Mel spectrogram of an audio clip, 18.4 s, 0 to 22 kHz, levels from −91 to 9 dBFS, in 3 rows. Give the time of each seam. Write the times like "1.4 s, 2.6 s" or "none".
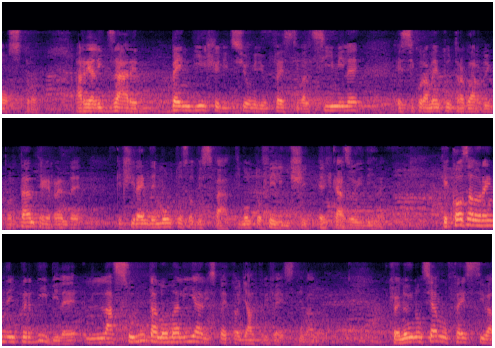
none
